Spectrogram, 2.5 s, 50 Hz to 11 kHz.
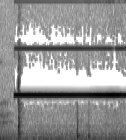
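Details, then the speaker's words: Steady high-pitched alarm tone switching on and holding during the pre-use self-test of a Puritan Bennett 840 ventilator after circuit setup, before connecting a patient; normal self-test signal. "another quick pre test self-test and now it is ready for me to hook up or do my setup for my patient that is the pre use test with the pure can Bennett 840"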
